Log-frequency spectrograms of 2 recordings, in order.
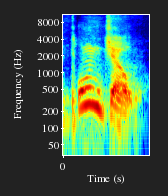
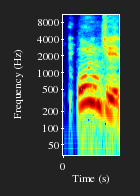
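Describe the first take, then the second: First: "punchau" ending in an AU glide; variant pronunciation. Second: "Punche" ending in an EY glide, high, loud; Cusco pronunciation. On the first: Teacher showing what some say, "punchau" ending -au. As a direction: raise "punchau" and close it on -chau. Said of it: "Algunos dicen". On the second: Teacher showing the Cusco form, "Punche" ending -ey. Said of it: "decimos en Cusco". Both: Shown as a demonstration.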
